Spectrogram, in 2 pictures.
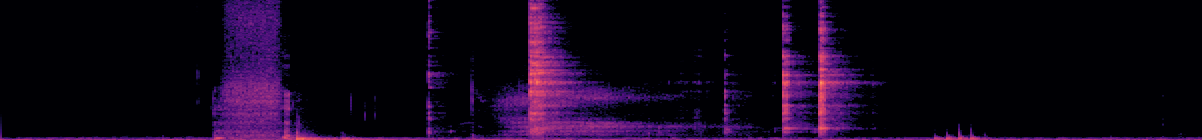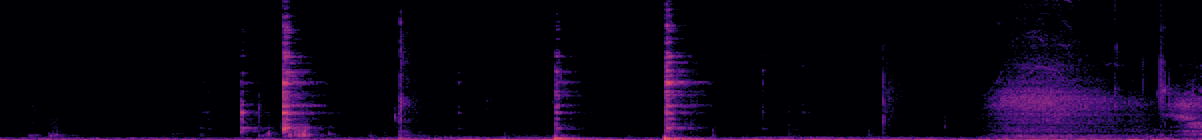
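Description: glasses clinking

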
